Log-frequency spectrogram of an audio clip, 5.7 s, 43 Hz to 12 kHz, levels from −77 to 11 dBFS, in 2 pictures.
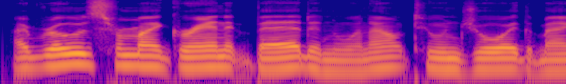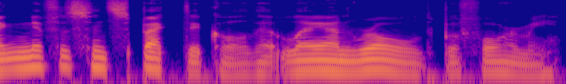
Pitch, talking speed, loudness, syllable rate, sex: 115 Hz, 200 wpm, -18 LUFS, 5.6 syllables/s, male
